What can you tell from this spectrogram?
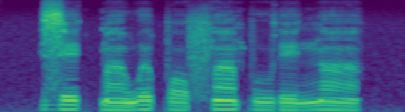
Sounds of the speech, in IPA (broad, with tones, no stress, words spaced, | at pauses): ze˧k͡pã˨wə˦pɔ˨ fã˦pu˨ ɾe˨ŋã˦˨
